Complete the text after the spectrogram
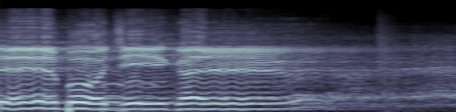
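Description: A young man sings a mournful chant loudly through a microphone, with an echo trailing after.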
